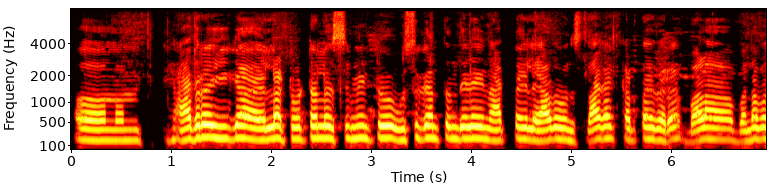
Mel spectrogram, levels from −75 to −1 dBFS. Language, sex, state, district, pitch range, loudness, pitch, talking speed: Kannada, male, Karnataka, Bellary, 180-210 Hz, -15 LUFS, 200 Hz, 175 wpm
